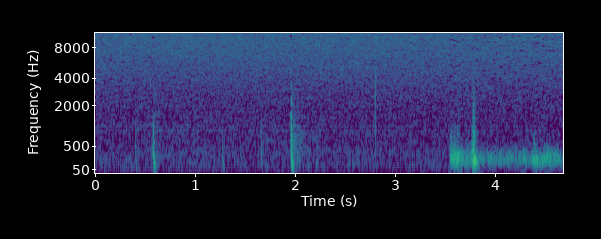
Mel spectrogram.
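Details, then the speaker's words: Normal heart sounds auscultated at the heart base: slow, sparse beats with a loud, sharp second sound (from closure of aortic and pulmonary semilunar valves) and a faint first sound; S2 louder than S1. "в норме у основания сердца второй тон громче 1 2 диастолический тон возникает в результате захлопывания и колебаний полулунных клапанов аорты и легочной артерии"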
